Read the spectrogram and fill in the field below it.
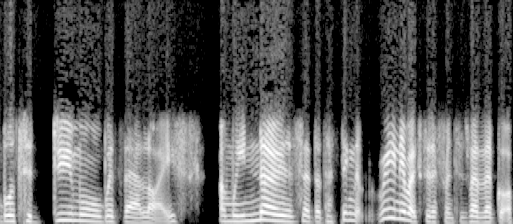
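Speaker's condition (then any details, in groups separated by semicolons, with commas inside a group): No condition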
